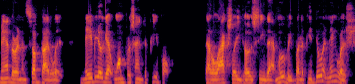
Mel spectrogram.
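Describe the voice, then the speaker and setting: A man with a New York accent talks at a fairly quick pace, his medium pitch showing ordinary variation. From US Northeast, Brooklyn, New York. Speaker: media entrepreneur. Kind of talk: interview conversation.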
